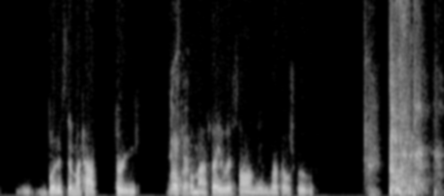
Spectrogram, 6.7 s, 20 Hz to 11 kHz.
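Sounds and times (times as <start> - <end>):
speech: 0.7 - 4.8
person coughing: 5.8 - 6.6.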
